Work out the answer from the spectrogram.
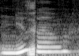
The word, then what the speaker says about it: nouveau: It's pronounced nouveau.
